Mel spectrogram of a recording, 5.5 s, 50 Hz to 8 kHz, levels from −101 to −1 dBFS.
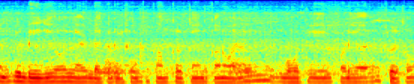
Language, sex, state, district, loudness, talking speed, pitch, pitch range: Hindi, male, Punjab, Fazilka, -15 LUFS, 175 wpm, 100 Hz, 100-110 Hz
